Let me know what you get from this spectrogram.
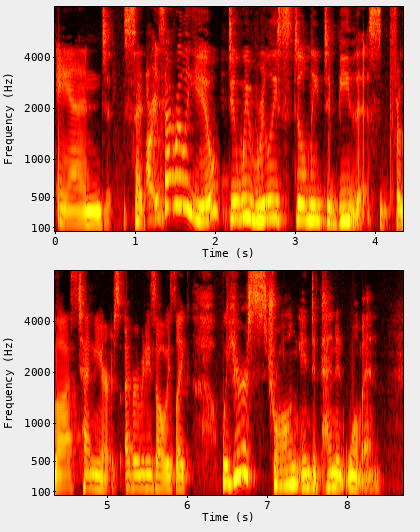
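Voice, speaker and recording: There is noticeable background noise. A woman with a fairly low pitch talks at a moderate pace with hardly any pauses. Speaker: lifestyle and interior design vlogger. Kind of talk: personal vlog monologue. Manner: casual, filler-heavy.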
